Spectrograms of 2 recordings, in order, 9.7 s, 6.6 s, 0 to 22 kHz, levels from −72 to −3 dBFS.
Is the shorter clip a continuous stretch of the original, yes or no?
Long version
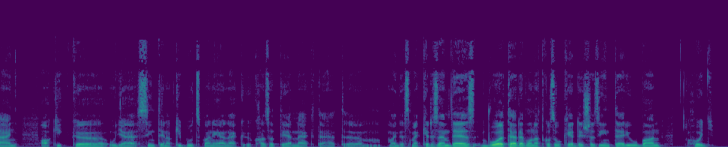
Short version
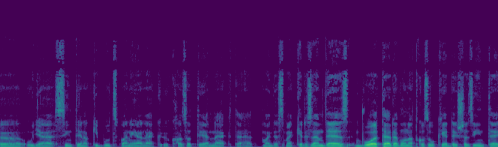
no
